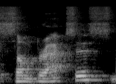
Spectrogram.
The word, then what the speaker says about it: Sumpraxis: So it's my company's name is Sumpraxis, which is spelled as SUMPRAXIS.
